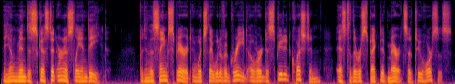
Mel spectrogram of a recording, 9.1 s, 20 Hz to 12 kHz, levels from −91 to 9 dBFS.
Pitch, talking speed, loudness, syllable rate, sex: 110 Hz, 195 wpm, -17 LUFS, 5.7 syllables/s, male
